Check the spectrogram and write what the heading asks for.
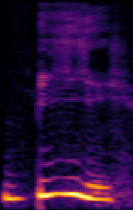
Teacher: You don't actually pronounce an L sound in there.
